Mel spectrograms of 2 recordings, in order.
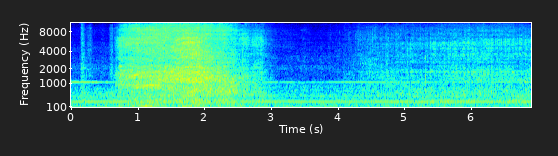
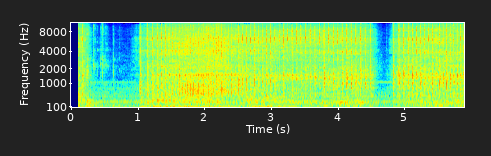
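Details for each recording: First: Bachmann GE U36B model locomotive after replacing cracked gears with Life-Like parts: motor whirs with a steady even hum, no clicking or popping from the gears. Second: Bachmann GE U36B model locomotive with its motor whirring and a sharp, rapid clicking of about four a second, from cracked gears made of poor material.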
